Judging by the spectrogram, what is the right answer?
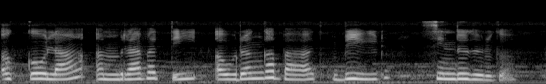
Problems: none marked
